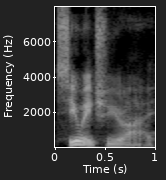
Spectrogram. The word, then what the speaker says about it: Chui: associated with the lungs; Chui pronounced like tui with a forceful exhale, which is also associated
